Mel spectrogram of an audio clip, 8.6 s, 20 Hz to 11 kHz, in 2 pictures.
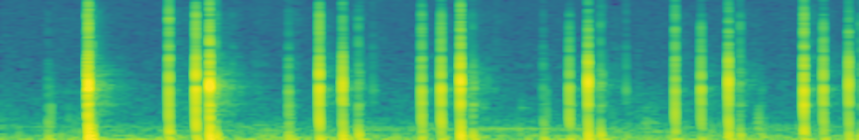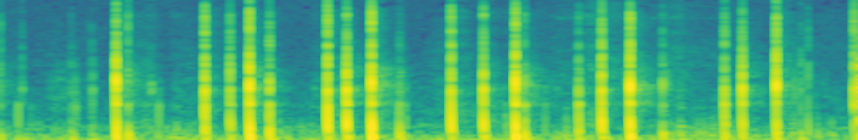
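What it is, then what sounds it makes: Plastic cosmetic container. A small, hollow, round red plastic compact-style cosmetic container is held in both hands while long nails and fingertips tap and scratch around its sides and lid. The result is a quick, irregular stream of sharp, dry clicks with a hollow plastic tone around 1.4 kHz, bright edges and almost no ring, over a faint low hum and soft scratching.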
